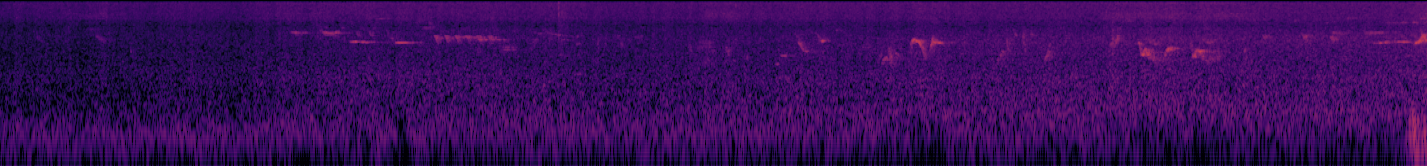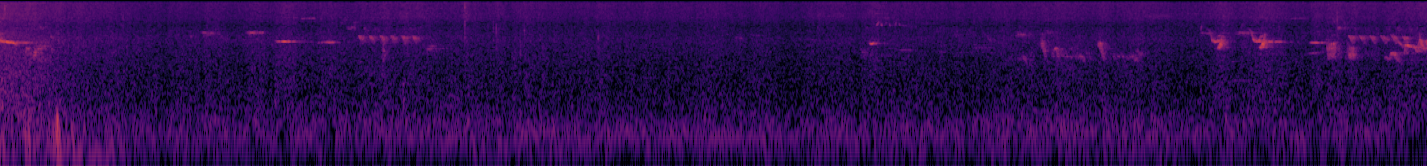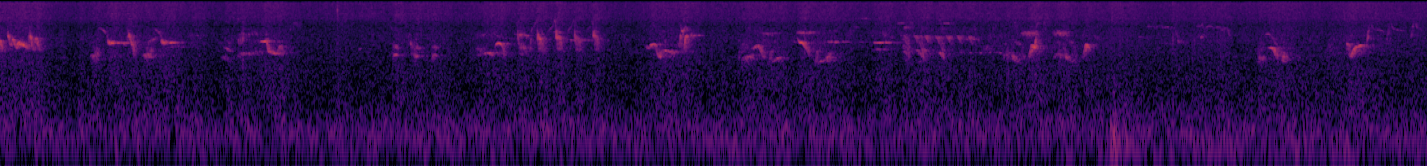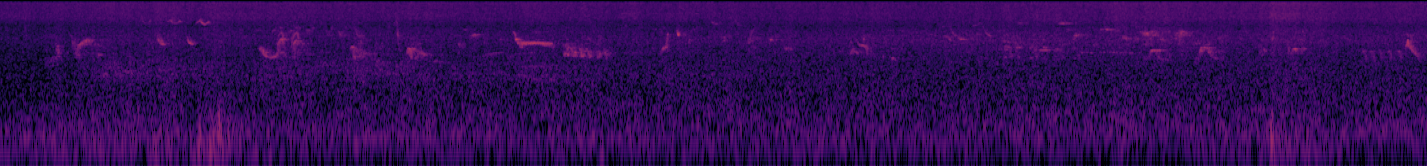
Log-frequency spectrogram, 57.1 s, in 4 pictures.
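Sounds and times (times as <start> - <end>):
faint steady hiss: 0.0 - 57.0
songbirds chirping and singing: 3.0 - 14.9, 24.0 - 57.0.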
